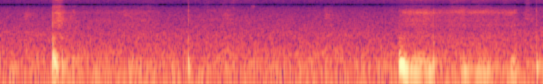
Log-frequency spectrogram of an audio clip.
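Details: A cat sleeping on his back snores indoors: two short, low, rumbling snorts about three and a half seconds apart, each trailed by a soft breathy hiss, in an otherwise quiet room.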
